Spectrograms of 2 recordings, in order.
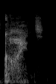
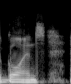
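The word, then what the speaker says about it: Goins: He told me from the beginning that when we first met, his last name rhymes with coins. So Goines.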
